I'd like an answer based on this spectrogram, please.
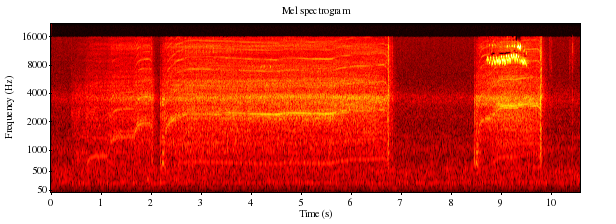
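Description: Makita 18V cordless drill boring a 3/16-inch hole into a small wooden block. The motor whine winds up in steps, breaks off for a moment, then runs steadily for about four and a half seconds and stops. A shorter, louder burst comes near the end.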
